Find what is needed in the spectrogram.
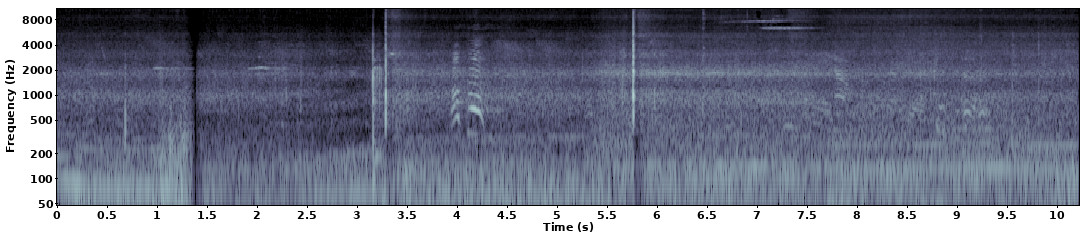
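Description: Softball bat hitting a pitched softball: one sharp crack about six seconds in, with a fainter knock a few seconds earlier.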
